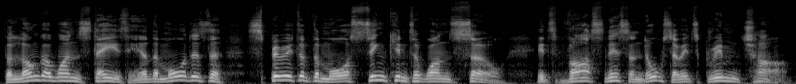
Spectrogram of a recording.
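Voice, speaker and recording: A man voicing an earnest Victorian gentleman, reading his diary as a solemn, dramatic literary storyteller. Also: mid-range voice, very animated, a little slow, hardly any pauses. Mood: awed, reflective.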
